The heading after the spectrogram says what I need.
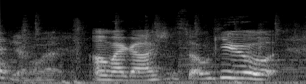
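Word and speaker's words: Moët: Yeah, Moet.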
